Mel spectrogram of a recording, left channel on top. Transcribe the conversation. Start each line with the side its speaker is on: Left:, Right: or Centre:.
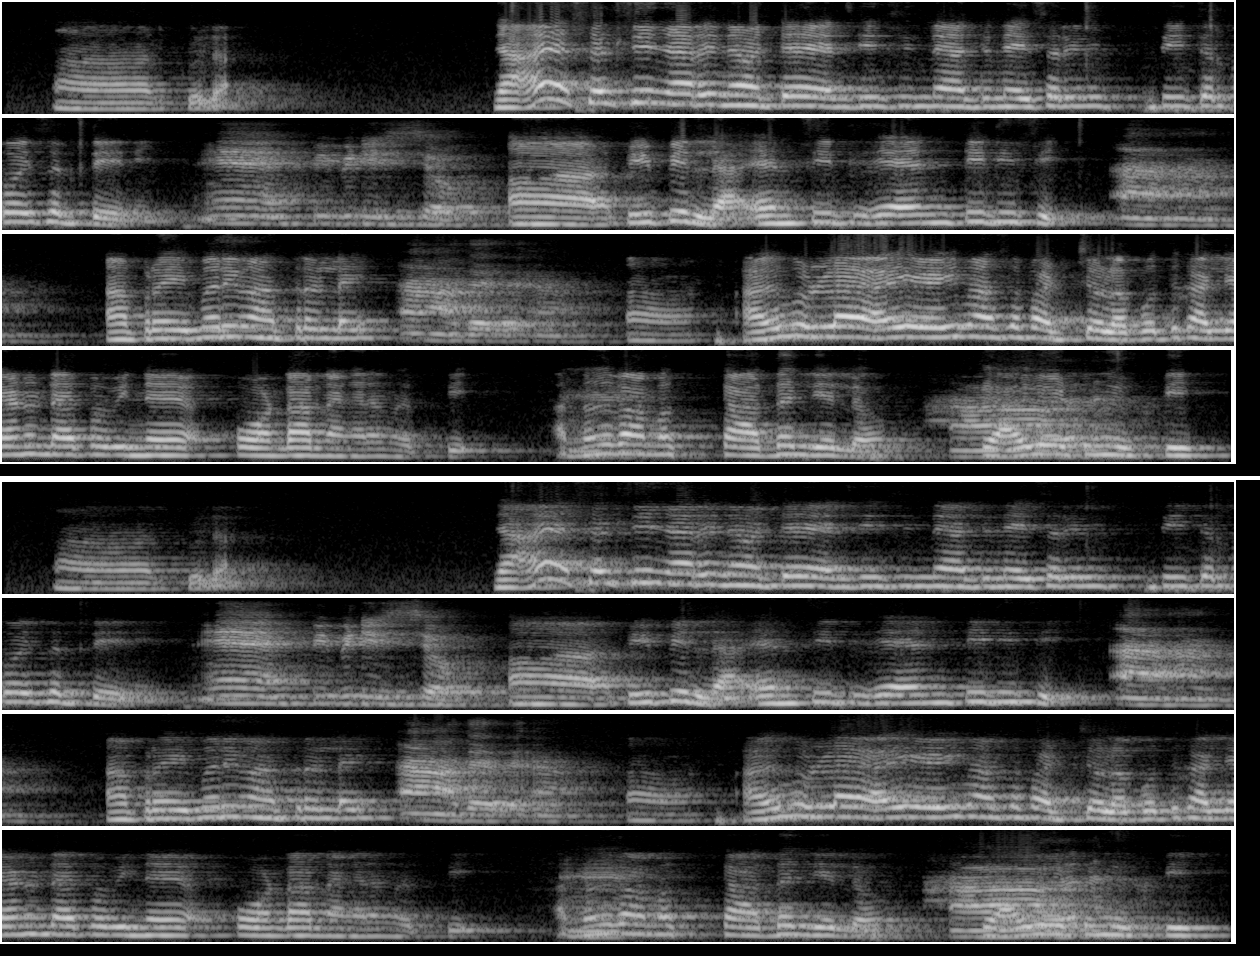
Left: ആഹ് നട്ക്കൂല ഞാൻ എസ് എസ് എൽ സി ഞാറീണേ മറ്റേ എൻ ടി സ മറ്റേ നഴ്സറി ടീച്ചർ കോഴ്സ് എടുത്തീനിം
Right: ഏഹ് P P T C so
Left: ആഹ് പി പി അല്ല N C N T T C
Right: ആഹ് ആഹ്
Left: ആഹ് പ്രൈമറി മാത്രല്ലേ
Right: ആഹ് അതെ അതെ ആഹ്
Left: ആഹ് അത് ഫുള്ള അത് ഏഴു മാസം പഠിച്ചൊള്ളൂ അപ്പൊത്ത് കല്യാണം ഉണ്ടായപ്പം പിന്നെ പോണ്ടാർ ഞ്‌ അങ്ങനെ നിർ ത്തി അന്നന്നുപ്പം
Right: ഏ
Left: നമ്മക്ക് കഥ ഇല്ലല്ലോ
Right: ആ
Left: ക്ക അത് കേട്ട്
Right: അതന്നെ
Left: നിർ ത്തി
